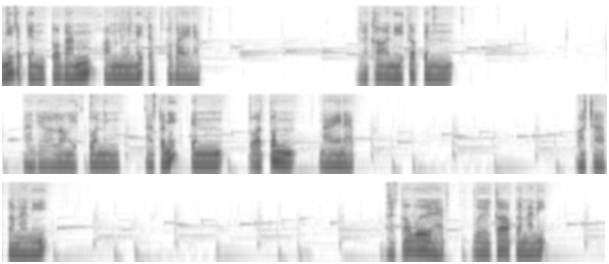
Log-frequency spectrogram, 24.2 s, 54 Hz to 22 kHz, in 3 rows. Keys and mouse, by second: 13.6 a.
